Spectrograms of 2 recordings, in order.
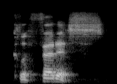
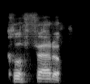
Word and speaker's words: Clufetos: The actual pronunciation is Clefetis. – Clefetis. Yeah. Clefetis. Okay. – Clefetis. It's like weird. I kept calling him Clefetto.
